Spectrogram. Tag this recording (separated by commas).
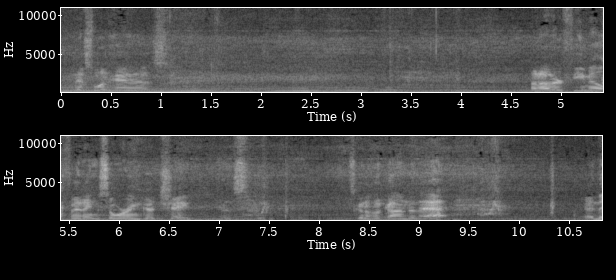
Vehicle, Speech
